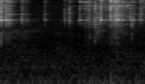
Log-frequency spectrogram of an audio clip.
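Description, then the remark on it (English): Someone fiddles with a set of keys that jangle and clink in short, uneven bursts, with a brief lull in the middle before the bright metallic rattling picks up again. No one speaks. “Yeah, stop messing with my keys.”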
